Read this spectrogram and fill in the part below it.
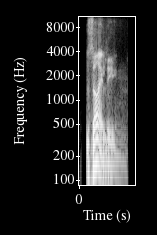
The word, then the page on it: xylene: British English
